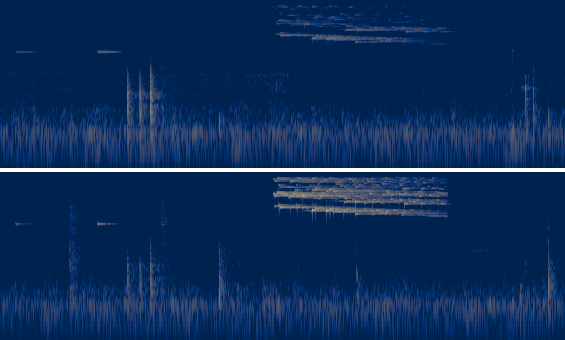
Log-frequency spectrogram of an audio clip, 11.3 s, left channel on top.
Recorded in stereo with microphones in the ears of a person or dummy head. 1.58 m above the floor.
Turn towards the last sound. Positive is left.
turn(degrees=-65)  # may be behind; listen again after turning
